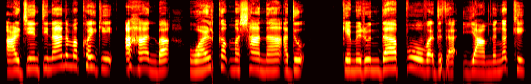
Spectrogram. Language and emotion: Manipuri, surprised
